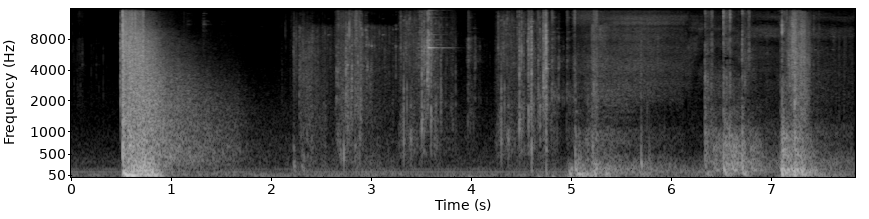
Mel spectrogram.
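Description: A Desert Eagle pistol fires in Counter-Strike on the Mirage map: one loud, sharp shot with a trailing decay, followed by quieter game clatter and footstep-like shuffles, plus another louder burst near the end.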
